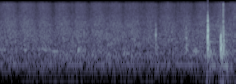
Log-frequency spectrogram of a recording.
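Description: A hand rubbing a thin plastic sheet over wet merino fleece laid on bubble wrap, a steady soft swishing rub; it is the rubbing stage of wet felting, done along the stripes to felt the fibres.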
